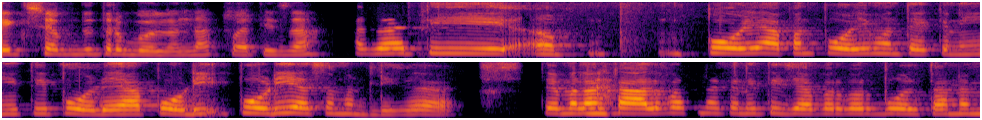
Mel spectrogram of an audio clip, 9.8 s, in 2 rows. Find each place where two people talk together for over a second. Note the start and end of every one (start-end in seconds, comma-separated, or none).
none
